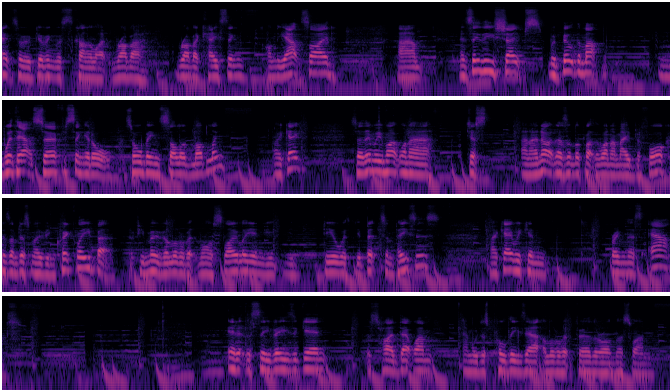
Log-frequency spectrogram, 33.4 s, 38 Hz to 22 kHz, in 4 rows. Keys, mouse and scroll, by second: 1.1 click, 1.3 right click, 2.1 scroll, 2.2 middle click, 2.7 middle click, 2.8-4.7 scroll, 2.9 click, 4.7 middle click, 4.7-5.2 scroll, 5.9 middle click, 8.7 scroll up 3, 9.7 middle click, 10.0-11.2 scroll up 12, 11.4 shift+scroll down 1, 11.6-13.0 scroll up 3, 13.0 3, 13.2 click, 14.0 middle click, 14.5-14.8 scroll, 14.5 o, 15.9 click, 16.7 ctrl+z, 17.1 middle click, 17.3 click, 18.4 o, 21.3 click, 21.5 right click, 22.3 click, 24.7 click, 24.9 right click, 25.1 2, 25.9-26.3 scroll down 1, 26.3 middle click, 26.3 ctrl+z, 26.3 click, 26.3 d, 27.0 s, 27.4 scroll down 2, 28.3 middle click, 29.2 click, 29.3 z, 29.8 middle click, 30.0 scroll down 3, 30.1 middle click, 30.3 middle click, 30.4 middle click, 32.0 click, 32.4 scroll up 3, 33.0 scroll up 3.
